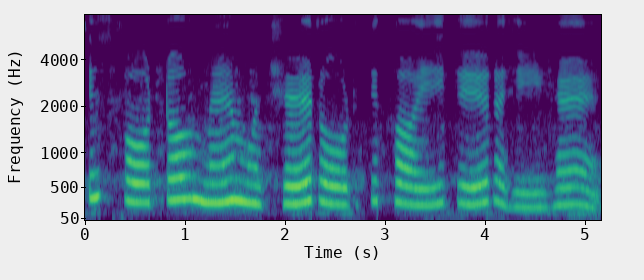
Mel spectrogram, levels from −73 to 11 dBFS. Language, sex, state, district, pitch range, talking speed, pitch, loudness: Hindi, female, Madhya Pradesh, Katni, 245-295 Hz, 105 wpm, 270 Hz, -15 LUFS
